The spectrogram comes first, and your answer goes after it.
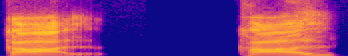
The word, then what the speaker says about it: kala: So here although this is written as kala k a l a uh kala means black kal it should be pronounced as kal kal purusha.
